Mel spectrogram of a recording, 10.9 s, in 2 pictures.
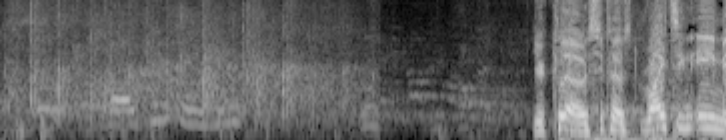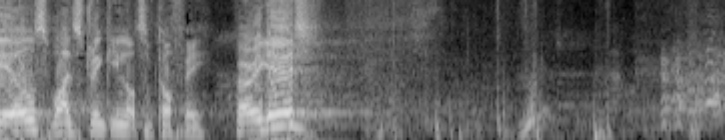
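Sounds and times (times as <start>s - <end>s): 
audience applauding: 0.0s - 2.9s
speech: 4.0s - 7.9s
laughter: 10.2s - 10.8s.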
